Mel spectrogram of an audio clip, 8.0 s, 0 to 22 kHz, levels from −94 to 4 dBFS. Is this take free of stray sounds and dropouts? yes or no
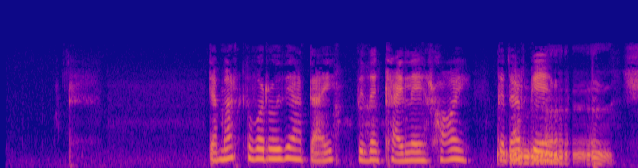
yes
